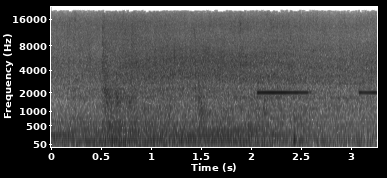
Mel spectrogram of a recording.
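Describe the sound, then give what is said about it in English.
Bell peppers sizzle in a frying pan as dinner is cooked, with a steady, crackling hiss, while a thin, high electronic beep sounds twice near the end. “Oh, that's the sound that dinner's almost on the table.”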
